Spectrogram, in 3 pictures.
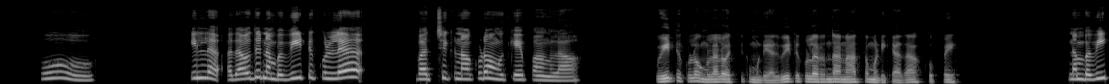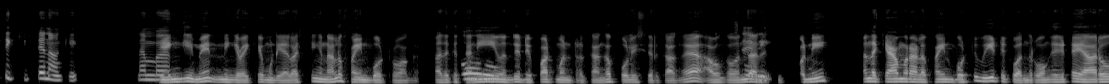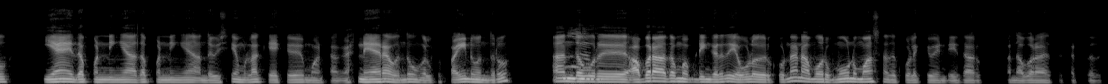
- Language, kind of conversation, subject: Tamil, podcast, குப்பை பிரித்தலை எங்கிருந்து தொடங்கலாம்?
- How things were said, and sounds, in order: none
